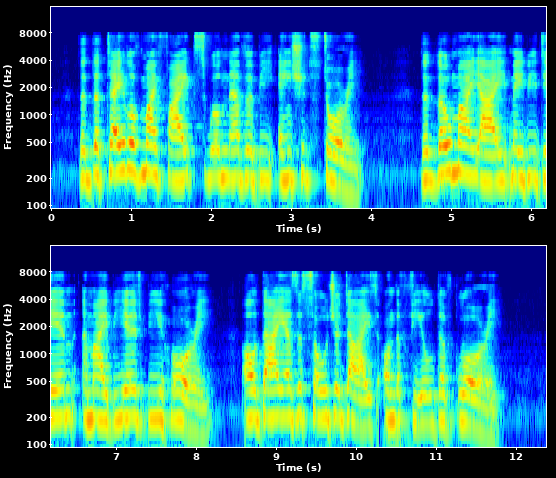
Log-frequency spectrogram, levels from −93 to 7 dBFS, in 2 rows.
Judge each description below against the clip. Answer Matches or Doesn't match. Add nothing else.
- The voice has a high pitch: Matches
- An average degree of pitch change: Doesn't match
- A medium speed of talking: Matches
